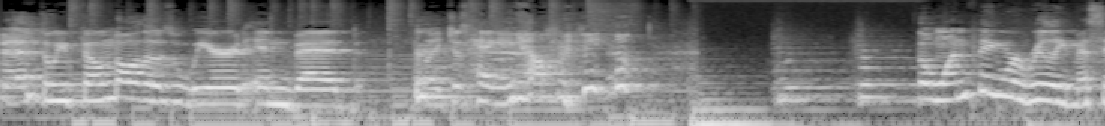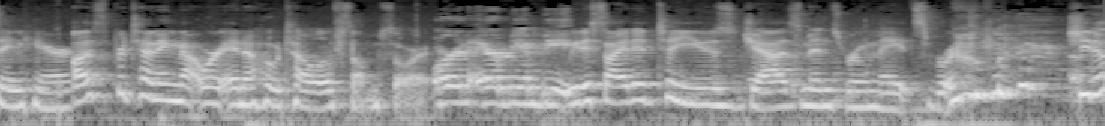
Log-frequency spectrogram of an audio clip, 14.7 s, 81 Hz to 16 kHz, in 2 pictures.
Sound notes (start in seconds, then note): 2.9 both laughing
